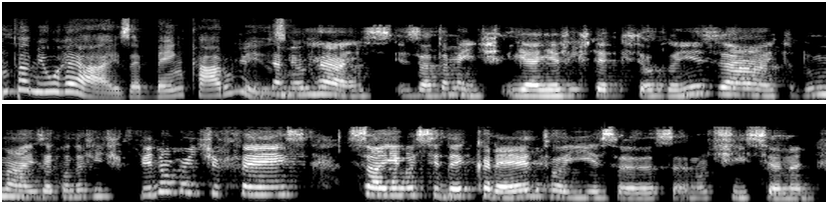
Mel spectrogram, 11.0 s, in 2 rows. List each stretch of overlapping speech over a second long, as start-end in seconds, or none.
none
